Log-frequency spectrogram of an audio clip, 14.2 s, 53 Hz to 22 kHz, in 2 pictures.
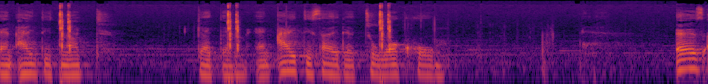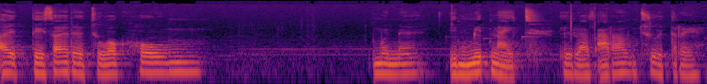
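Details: Adult man's real interview speech; he states he stutters, present since at least grade five (2005), when it caused low self-esteem; he also reports an unspecified positive test and initially delaying medication; stuttering.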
